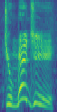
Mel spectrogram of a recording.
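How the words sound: It is said in a Homer Simpson voice.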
